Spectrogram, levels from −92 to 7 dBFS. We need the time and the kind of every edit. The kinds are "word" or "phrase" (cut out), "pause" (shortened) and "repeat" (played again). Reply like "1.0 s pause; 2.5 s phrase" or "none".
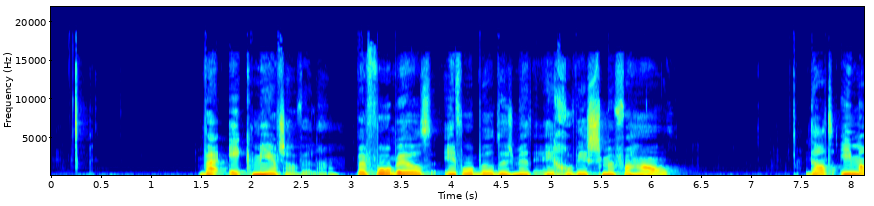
2.3 s word; 2.9 s pause; 4.0 s word; 4.8 s word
